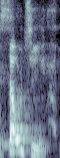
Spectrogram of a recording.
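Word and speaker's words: Xochitl: I knew a chick named Sochi back in Texas, man. Yeah, it spelled like XOCHTL, something like that. Sochi.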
